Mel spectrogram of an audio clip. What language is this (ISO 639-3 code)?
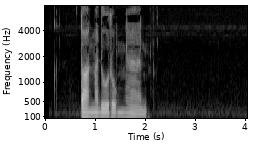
tha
